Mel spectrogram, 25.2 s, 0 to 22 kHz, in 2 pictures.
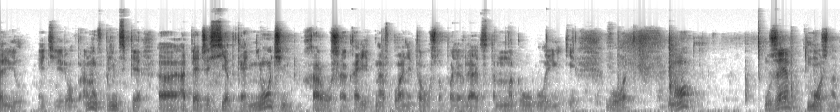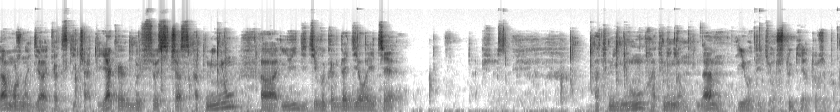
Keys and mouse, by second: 5.4 middle click, 8.2 middle click, 12.1-16.4 ctrl+z, 13.1 middle click, 18.0 click, 20.2 click, 21.5 ctrl+z, 22.7 shift+click, 24.1-25.2 drag.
